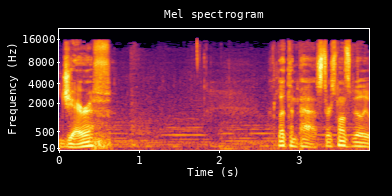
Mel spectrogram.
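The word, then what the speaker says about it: Garif: business do you have with the Gareth link's pronounced jeraf let them pass the responsibility we mine I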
